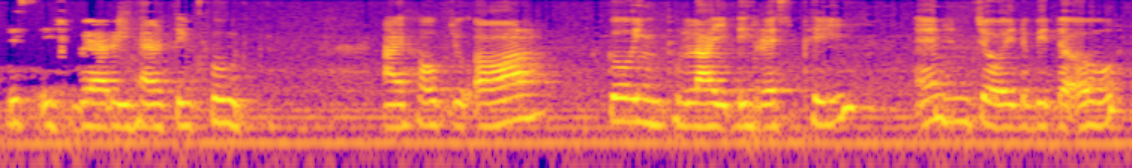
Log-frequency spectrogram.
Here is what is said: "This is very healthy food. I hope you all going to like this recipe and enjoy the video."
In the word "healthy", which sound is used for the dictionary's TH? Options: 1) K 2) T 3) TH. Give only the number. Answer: 2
